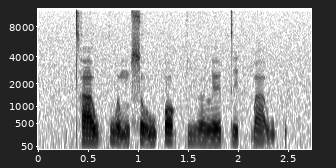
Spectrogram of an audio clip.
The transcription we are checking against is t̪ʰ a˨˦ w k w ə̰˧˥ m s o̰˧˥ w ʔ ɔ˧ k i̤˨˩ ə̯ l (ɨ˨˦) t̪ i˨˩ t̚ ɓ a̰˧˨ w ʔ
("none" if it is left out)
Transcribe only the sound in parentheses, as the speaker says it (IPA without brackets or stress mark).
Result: e˨˦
